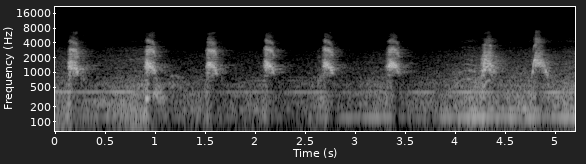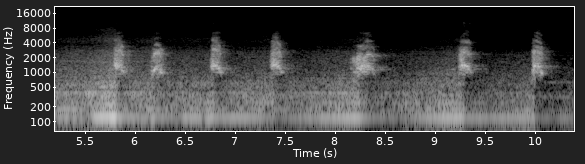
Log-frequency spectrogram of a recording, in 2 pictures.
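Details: Dog barking at a stranger in a fast, fairly even series of short, punchy barks, nearly twenty in all, over a low engine-like drone and a constant hum.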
